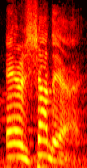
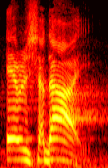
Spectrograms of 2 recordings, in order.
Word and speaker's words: El Shaddai: is jehovah but your fathers knew me as air shaddai many of us pronounce it ere shaddai pronunciation sanjay er that's more difficult to pronounce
